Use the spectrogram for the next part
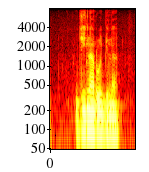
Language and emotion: Russian, neutral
